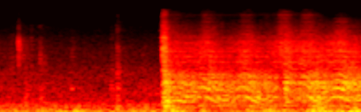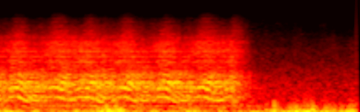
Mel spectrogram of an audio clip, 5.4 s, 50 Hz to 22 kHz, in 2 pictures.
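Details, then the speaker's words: Saab Sonett III, unused since 2012, timing roughly set, plug gaps reduced for suspected weak ignition: starter cranks evenly at about four beats a second for roughly three seconds, never catching; crank no start. "like come on far n just enough gas come on come on she just not going to go"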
